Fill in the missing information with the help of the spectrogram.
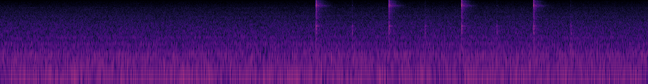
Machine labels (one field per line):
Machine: valve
